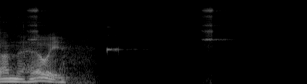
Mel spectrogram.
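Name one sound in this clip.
A game menu gives short electronic chimes.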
